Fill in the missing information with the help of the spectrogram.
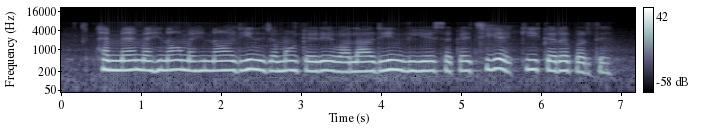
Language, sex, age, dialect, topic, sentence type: Maithili, female, 25-30, Angika, banking, question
